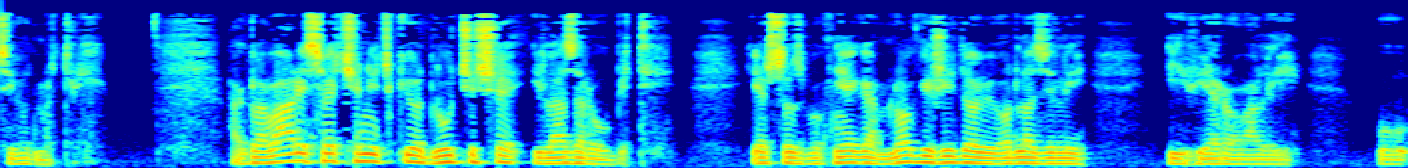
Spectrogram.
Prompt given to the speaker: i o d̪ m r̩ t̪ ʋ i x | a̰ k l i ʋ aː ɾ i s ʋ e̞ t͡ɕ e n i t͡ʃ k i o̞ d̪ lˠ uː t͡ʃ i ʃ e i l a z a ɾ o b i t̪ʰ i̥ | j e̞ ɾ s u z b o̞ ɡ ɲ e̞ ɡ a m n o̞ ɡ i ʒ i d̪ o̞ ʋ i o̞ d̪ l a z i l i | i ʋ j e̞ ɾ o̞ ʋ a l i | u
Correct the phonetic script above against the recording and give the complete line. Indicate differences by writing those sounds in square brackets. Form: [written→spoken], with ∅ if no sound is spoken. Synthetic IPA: i o d̪ m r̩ t̪ ʋ i x | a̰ [k→ɡ] l [i→a] ʋ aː ɾ i s ʋ e̞ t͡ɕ e n i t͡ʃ k i o̞ d̪ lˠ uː t͡ʃ i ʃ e i l a z a ɾ [o→u] b i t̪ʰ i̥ | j e̞ ɾ s u z b o̞ ɡ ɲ e̞ ɡ a m n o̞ ɡ i ʒ i d̪ o̞ ʋ i o̞ d̪ l a z i l i | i ʋ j e̞ ɾ o̞ ʋ a l i | u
